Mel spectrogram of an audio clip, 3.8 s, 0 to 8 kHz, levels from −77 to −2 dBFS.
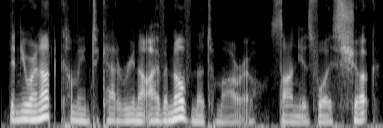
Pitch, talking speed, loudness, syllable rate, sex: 115 Hz, 205 wpm, -20 LUFS, 6.7 syllables/s, male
